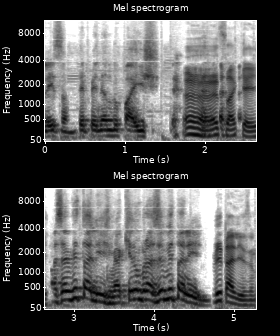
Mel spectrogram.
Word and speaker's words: Vitalism: preciso então na verdade nós pronunciamos da forma mais tranquila vitalismo porque na verdade a procedência do nome é latinha cá então a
